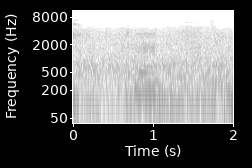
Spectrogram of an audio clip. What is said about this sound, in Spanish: Santo Dios, cuánto trueno. ¿Cómo llueve?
